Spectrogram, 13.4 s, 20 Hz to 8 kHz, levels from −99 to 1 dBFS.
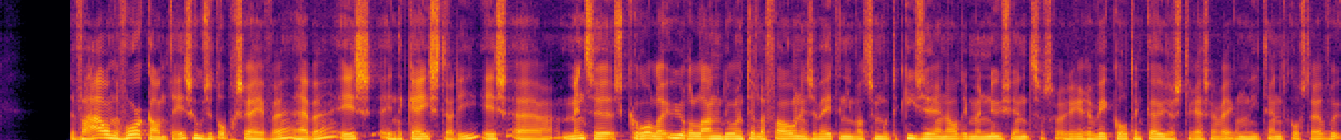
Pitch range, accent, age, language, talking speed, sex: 120-150 Hz, Dutch, 50-69, Dutch, 235 wpm, male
